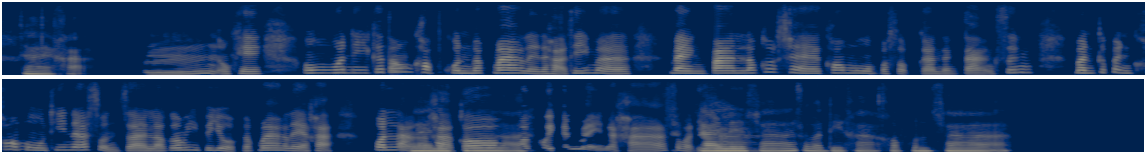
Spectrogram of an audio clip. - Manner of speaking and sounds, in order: none
- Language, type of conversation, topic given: Thai, podcast, การเปลี่ยนพฤติกรรมเล็กๆ ของคนมีผลจริงไหม?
